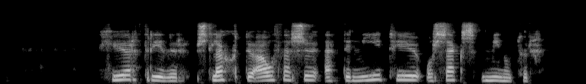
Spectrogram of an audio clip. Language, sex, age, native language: Icelandic, female, 30-39, Icelandic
